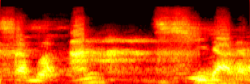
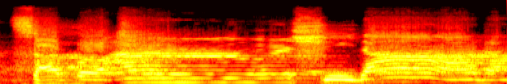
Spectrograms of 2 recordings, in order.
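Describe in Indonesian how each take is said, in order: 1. Bunyi n diucapkan dengan jelas dan singkat. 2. Bunyi n samar, sengau, dan ditahan lama. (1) "bukan lagi sab'an shidada" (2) "tidak bunyi n lagi, tapi samar-samar"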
